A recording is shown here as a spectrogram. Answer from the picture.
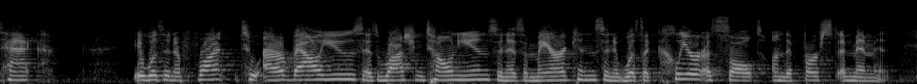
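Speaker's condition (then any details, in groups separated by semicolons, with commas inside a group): No condition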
